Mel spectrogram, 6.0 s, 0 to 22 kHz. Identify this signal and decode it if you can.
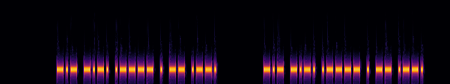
Morse code, heard as a keyed tone, about 40 wpm, 700 Hz. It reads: KC1EMP KC1EMP
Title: USA Call Signs - 6 Characters - Repeated 2x - 40wpm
